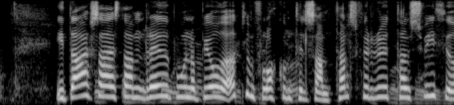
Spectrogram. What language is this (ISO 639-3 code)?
isl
